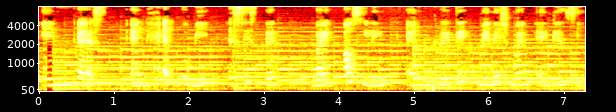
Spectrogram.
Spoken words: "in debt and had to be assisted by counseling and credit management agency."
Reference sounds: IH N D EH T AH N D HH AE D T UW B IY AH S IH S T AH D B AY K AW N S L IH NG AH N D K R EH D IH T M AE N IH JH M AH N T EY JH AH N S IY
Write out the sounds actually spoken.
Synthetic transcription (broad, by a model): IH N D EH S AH N HH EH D T UW B IY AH S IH S T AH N B AY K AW S L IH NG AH N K R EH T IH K M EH N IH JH M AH N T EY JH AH N S IY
